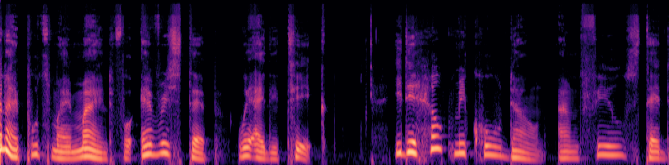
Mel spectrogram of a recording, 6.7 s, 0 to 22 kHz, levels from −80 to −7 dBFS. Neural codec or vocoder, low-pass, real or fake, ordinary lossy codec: none; none; real; none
